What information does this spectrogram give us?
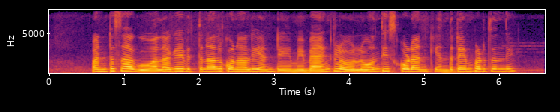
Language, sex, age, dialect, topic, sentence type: Telugu, female, 60-100, Utterandhra, banking, question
